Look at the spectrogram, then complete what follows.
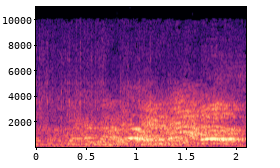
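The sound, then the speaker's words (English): A crowd of reporters and community members, gathered to hear the announcement that Graham Spanier is no longer university president and Joe Paterno no longer head football coach, breaks into overlapping murmurs and startled exclamations, a dense, steady babble that swells slightly, with a few higher voices cutting through. “You can hear the shock there in the crowd of reporters and people in the community gathered to hear that announcement, which came last night and came suddenly.”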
